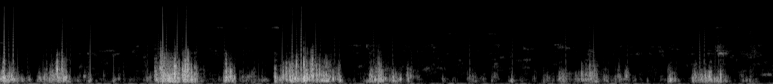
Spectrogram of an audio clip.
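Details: A white stork at the end of the season, 25 July 2024, in Madrigal de las Altas Torres, Spain, bill-clatters in hollow, wooden rattling bursts of about a second each with short pauses, over faint outdoor background noise.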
